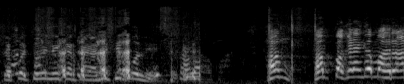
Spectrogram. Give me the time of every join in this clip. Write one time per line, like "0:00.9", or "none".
0:02.0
